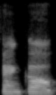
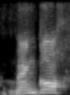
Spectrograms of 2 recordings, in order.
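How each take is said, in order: First: The name is said with an American pronunciation. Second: The name is said with a non-American pronunciation. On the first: "The American way of saying it is" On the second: "but I do, you know"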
